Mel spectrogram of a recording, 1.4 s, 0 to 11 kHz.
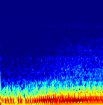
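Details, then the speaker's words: Saab 900 cold start at about 50°F, after cleaning the idle air control valve: engine starts, but idles low and lumpy, surging up and down instead of holding steady; cold-start issue fixed, unstable cold idle not. "Well, you can tell we got one issue fixed, but that idle issue is"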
